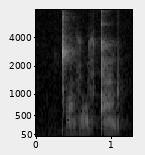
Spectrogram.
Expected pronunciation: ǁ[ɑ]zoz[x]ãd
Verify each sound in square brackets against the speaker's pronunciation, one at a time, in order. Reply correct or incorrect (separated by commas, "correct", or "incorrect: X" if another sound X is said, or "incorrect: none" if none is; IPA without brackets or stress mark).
incorrect: ɑ̃, incorrect: ǃ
